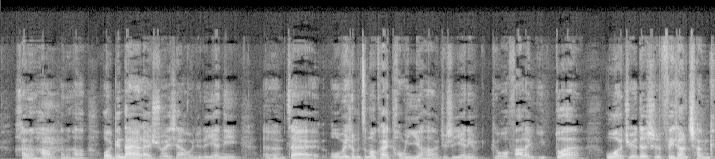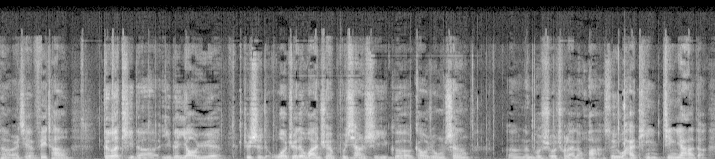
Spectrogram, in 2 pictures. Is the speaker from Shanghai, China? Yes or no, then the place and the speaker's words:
no; Baoji, Shaanxi, China; moved away; 我是陕西的，然后我所在的那个城市呢，叫做宝鸡市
